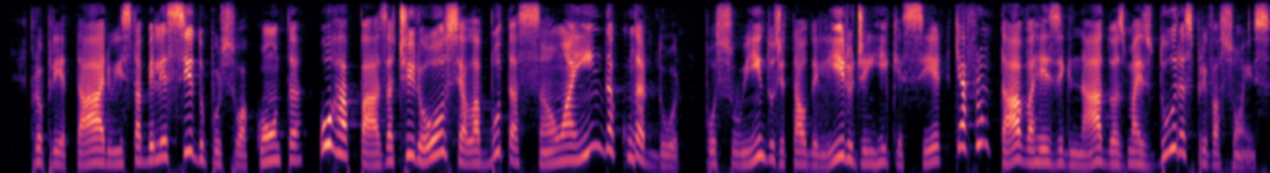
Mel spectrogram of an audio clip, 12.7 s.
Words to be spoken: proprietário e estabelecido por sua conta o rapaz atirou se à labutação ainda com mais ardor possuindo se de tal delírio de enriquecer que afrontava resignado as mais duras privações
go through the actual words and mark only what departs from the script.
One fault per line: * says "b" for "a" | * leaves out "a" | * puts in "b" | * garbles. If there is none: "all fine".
* leaves out "mais"
* leaves out "se"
